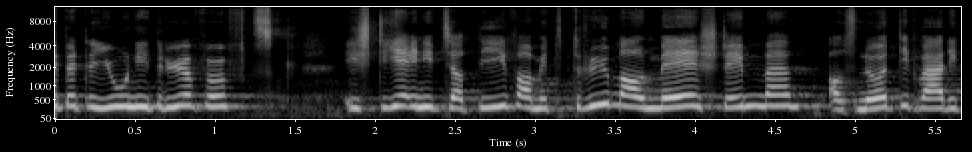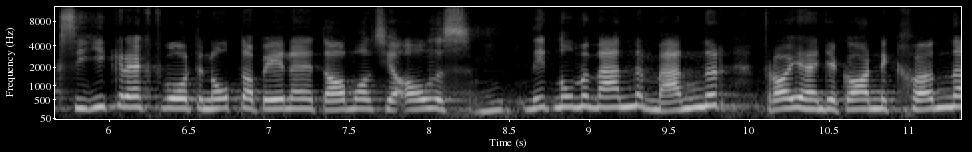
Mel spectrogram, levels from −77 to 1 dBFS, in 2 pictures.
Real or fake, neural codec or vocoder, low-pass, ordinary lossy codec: fake; codec, 24 kHz, 1.2 kbps, DualCodec; none; none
